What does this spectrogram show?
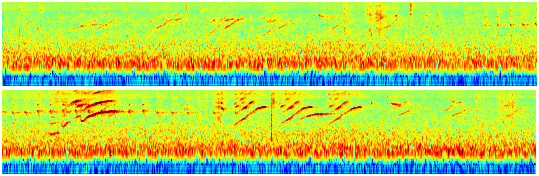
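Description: Several small birds chirping in short rising and falling calls, busiest in the second half, with one held whistle about halfway through, over a steady low background noise.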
